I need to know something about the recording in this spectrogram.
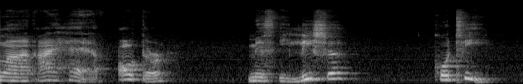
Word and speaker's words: Eisha Coutee: Yes, it's Eisha Coutee. Eisha Coutee. Yes. Okay. Yes, the E is silent, no L. Eisha.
